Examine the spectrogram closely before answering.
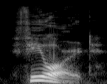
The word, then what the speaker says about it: fjord: Fjord, this is pronounced as yeah, fjord.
